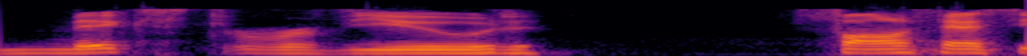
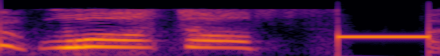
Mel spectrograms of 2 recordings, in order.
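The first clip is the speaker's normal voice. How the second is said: mock, very high, shrill and loud outburst; 5 dB louder than usual. Retelling how another player yelled at the TV: imitating someone yelling loudly. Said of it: "you were just yelling".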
